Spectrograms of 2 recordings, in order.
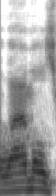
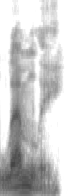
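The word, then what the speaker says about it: Laemmle: called for that the laml would have been able to repay the debt and retain ownership of universal I think it's pronounced Lemley Lemley that's what I meant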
